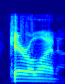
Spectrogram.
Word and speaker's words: Carolina: Well, and a lot of people too will get the first name wrong sometimes. Like they won't say Carolina. They'll do it. They'll like roll the R or like do it like as if it's like a Hispanic name, and they'll like say it with an accent. And I'm like, nope, just like North Carolina.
